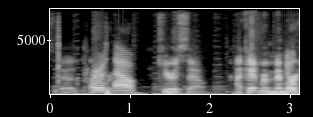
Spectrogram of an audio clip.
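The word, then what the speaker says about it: Curaçao: Curacao. Curacao. I can't remember Nope. how it's pronounced. Not cure, just curacao.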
